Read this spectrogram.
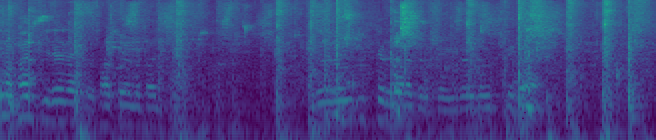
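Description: A young man talks in short bursts nearby.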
